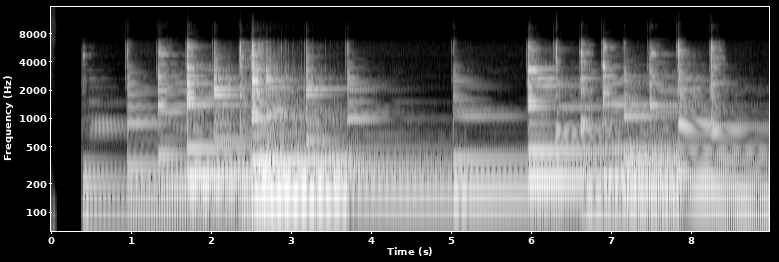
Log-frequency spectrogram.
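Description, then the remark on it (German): A virtual electric guitar plugin, the Native Instruments Electric Sunburst in its melody version, plays a clean melodic phrase of plucked single notes and sustained chords, ringing out with a bit of reverb; a short pause mid-way, then a second phrase. No talking. “Und dafür habe ich mir eine Gitarre reingeladen von Native Instruments. Das ist die Electric Sunburst.”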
